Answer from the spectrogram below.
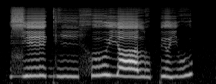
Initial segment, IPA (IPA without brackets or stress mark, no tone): zʲ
